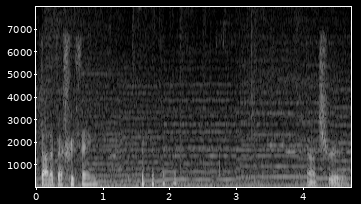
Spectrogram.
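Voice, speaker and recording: A man's voice: medium pitch, drawn-out words. A man streaming a game and chatting casually, rambling with many fillers and frequent chuckles. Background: game music.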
